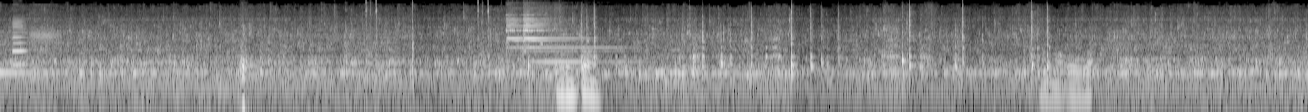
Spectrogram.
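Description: Steady running, splashing water with a steady low hum, from aquarium filtration and aeration, with scattered small clicks.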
